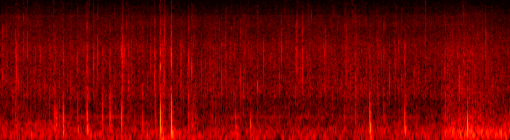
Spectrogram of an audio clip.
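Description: Rain falling on a shallow puddle and wet leaves: a steady patter with many separate drops plinking into the water. It grows a little louder near the end.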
